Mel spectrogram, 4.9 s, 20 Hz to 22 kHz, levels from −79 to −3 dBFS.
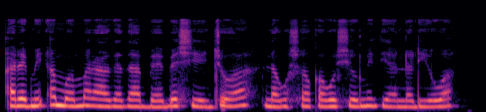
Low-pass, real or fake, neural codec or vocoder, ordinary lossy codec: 10.8 kHz; real; none; none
